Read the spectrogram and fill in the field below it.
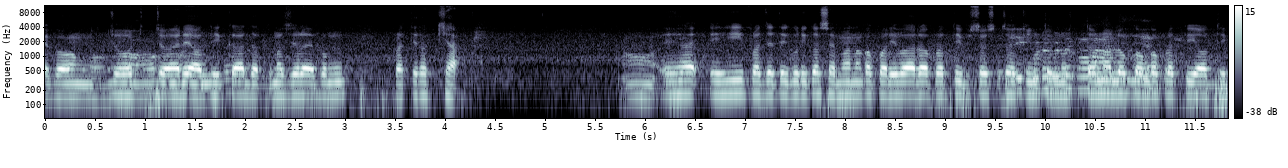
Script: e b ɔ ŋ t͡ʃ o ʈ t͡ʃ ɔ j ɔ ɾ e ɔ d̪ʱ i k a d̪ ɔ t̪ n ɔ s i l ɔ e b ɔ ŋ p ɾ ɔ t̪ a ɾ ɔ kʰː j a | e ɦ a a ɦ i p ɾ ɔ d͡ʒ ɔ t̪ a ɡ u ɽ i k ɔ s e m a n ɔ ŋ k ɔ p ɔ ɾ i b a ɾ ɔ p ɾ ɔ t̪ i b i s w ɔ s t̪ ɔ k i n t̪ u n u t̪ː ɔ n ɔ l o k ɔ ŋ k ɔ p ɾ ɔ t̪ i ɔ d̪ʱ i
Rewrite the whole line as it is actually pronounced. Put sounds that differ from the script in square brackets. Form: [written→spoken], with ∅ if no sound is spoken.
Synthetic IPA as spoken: e b ɔ ŋ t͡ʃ o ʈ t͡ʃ ɔ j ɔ ɾ e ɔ d̪ʱ i k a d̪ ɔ t̪ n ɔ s i l ɔ e b ɔ ŋ p ɾ ɔ t̪ [a→i] ɾ ɔ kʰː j a | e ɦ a [a→e] ɦ i p ɾ ɔ d͡ʒ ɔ t̪ [a→i] ɡ u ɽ i k ɔ s e m a n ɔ ŋ k ɔ p ɔ ɾ i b a ɾ ɔ p ɾ ɔ t̪ i b i s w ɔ s t̪ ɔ k i n t̪ u n u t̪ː ɔ n ɔ l o k ɔ ŋ k ɔ p ɾ ɔ t̪ i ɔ d̪ʱ i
